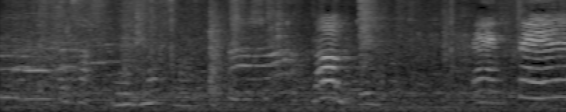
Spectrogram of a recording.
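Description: Indistinct voices with children's voices among them, including brief high-pitched child calls about halfway through and near the end.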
